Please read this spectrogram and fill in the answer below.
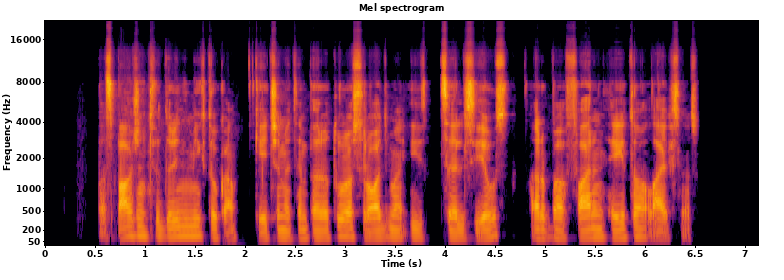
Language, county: Lithuanian, Vilnius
